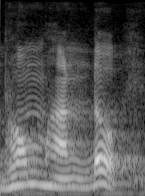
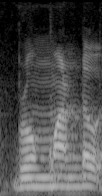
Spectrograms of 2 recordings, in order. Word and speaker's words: ব্রহ্মাণ্ড: কিন্তু উচ্চারণ থাকে দেখছো ব্রহ্মান্ড এই জায়গায় একটু লিখি যাতে তোমরা ব্রহ্মান্ড ব্রহ্মান্ড এ জায়গায় কিন্তু উচ্চারণটা এরকম হবে উচ্চারণটা হবে ম প্লাস হ এর সমন্বয় এন্ড দেখো পার্থক্য এ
